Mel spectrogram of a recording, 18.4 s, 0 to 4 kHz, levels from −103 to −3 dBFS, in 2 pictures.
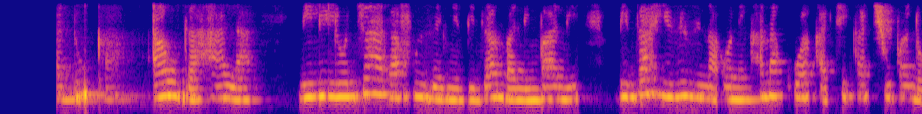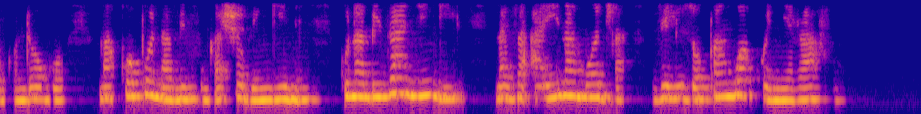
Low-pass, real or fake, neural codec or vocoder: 3.6 kHz; fake; vocoder, 44.1 kHz, 128 mel bands, Pupu-Vocoder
